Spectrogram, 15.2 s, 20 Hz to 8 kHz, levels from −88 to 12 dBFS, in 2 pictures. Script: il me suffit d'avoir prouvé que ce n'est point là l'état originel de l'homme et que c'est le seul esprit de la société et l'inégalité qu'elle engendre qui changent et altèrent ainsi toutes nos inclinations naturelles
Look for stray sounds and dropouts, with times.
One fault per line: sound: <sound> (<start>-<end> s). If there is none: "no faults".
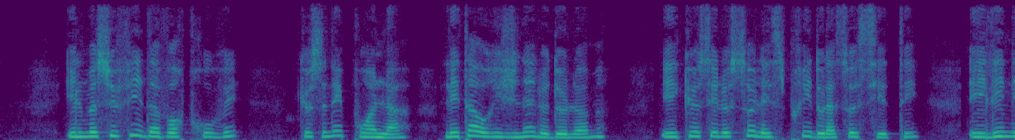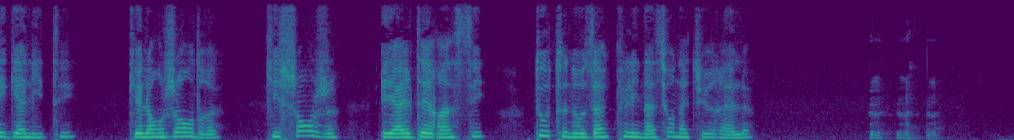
sound: laugh (14.1-14.7 s)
